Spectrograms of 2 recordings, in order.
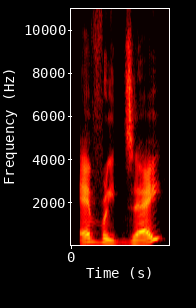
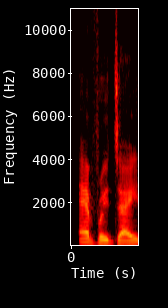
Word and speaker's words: every day: Usually the stress goes on day.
